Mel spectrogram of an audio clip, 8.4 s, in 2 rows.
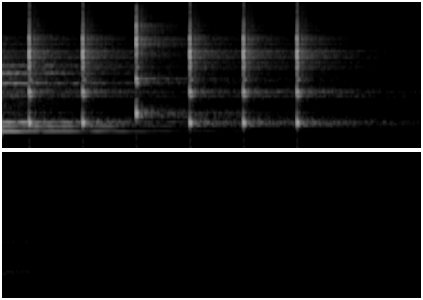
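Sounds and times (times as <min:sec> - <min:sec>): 
vibraphone: 0:00.0 - 0:01.1.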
